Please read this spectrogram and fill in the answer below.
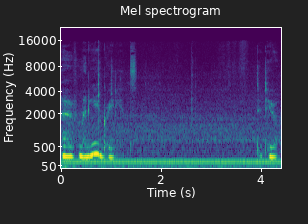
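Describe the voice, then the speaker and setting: A woman softly half-whispering in an ASMR roleplay as a calm, helpful witch, with a gentle, deliberate delivery. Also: fairly high pitch, noisy background. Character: calm, helpful female witch selling love potions.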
